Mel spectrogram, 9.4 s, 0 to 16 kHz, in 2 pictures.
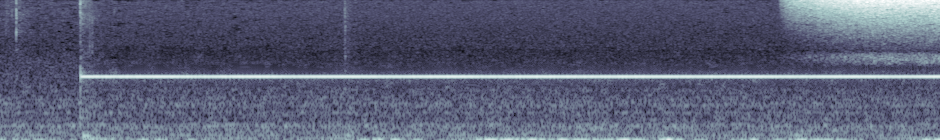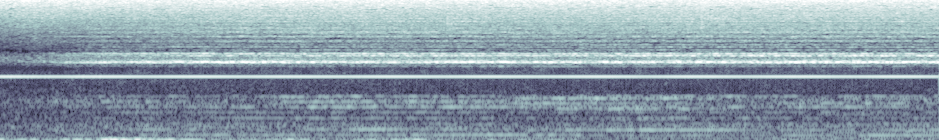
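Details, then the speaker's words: Simulated tinnitus: a steady high-pitched tone over Bach's Air on the G String with a 2 kHz band filtered out, demonstrating notched sound therapy for tinnitus confined to a specific frequency; the music sounds thin. "클래식 노래를 노치형 필터를 이용해서 듣고 계십니다"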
